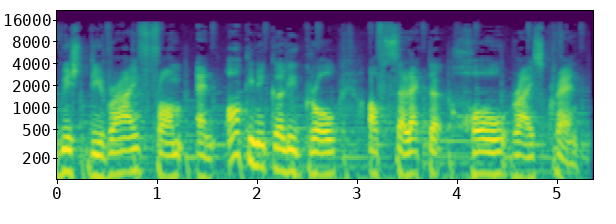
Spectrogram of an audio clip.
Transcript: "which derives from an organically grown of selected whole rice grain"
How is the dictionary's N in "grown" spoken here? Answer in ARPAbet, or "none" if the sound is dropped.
none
